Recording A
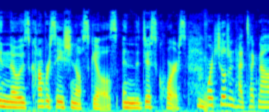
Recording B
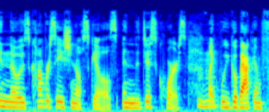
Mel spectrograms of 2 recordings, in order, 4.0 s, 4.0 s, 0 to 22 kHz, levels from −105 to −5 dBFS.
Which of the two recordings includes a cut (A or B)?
A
